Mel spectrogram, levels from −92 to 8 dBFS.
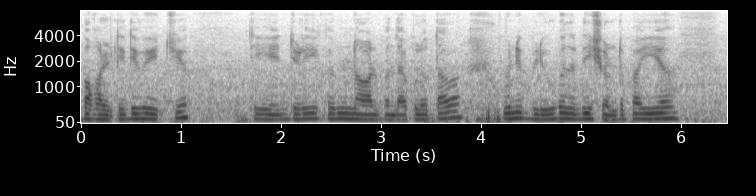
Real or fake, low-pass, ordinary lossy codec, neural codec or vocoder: real; none; none; none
